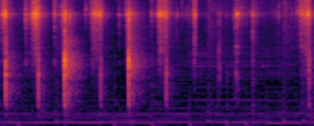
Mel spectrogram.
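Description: Kitchen knife slicing an onion on a plastic cutting board: the blade taps the board about twice a second. The taps are sharper in the first couple of seconds and softer after that.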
